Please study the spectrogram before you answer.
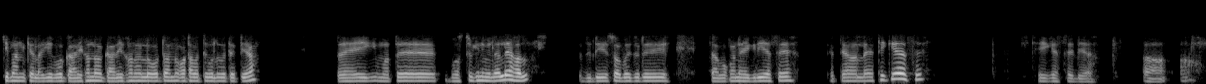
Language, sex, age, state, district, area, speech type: Assamese, male, 30-45, Assam, Goalpara, urban, conversation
